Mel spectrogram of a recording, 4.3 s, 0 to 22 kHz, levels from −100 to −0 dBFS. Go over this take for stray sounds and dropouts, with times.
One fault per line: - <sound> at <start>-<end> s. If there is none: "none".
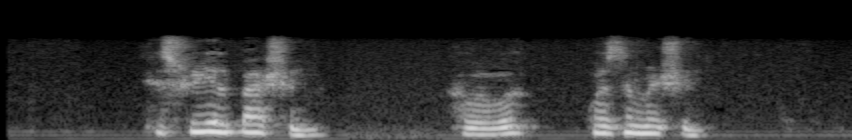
none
